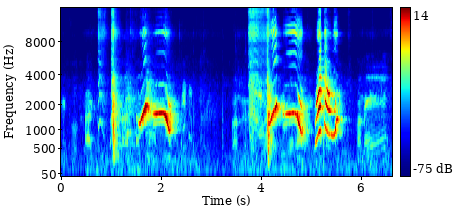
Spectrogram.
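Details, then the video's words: Pet parrot talking in a room: two groups of quieter, wavering, speech-like syllables with stepped pitch changes, separated by a pause, with some faint clicks and rustling. "Parrot Talking Mummy Mummy || Bolne Wala Tota || Talking Parrot"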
